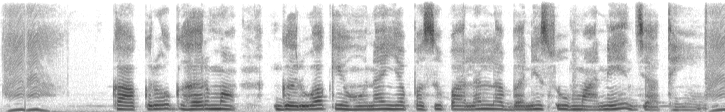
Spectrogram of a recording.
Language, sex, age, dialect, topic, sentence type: Chhattisgarhi, female, 18-24, Eastern, agriculture, statement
